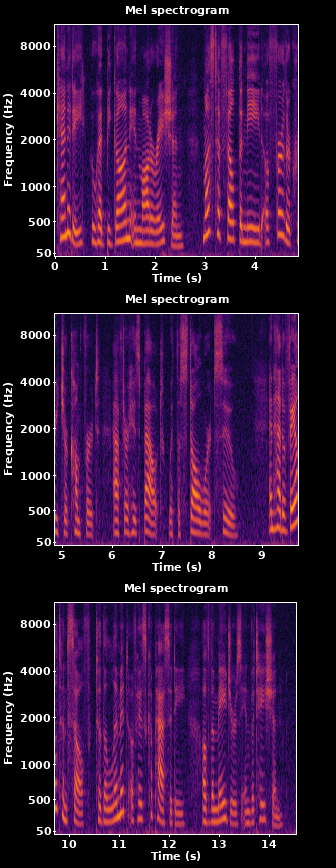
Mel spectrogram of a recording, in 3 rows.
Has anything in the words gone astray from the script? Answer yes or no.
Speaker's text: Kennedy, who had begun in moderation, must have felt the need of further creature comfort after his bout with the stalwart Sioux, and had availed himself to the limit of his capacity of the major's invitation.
no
